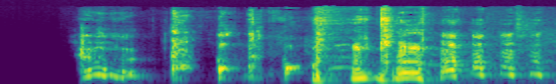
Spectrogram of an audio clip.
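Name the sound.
coughing fit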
